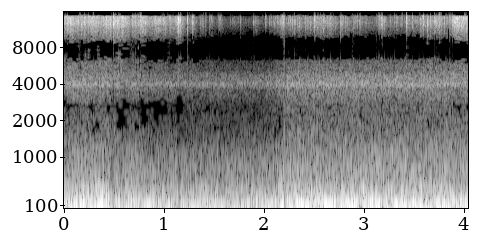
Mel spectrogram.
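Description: Steady low hum with an even hiss: background room noise with no distinct handling sounds.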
